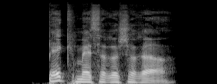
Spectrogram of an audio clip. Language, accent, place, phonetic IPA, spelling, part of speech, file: German, Germany, Berlin, [ˈbɛkmɛsəʁɪʃəʁɐ], beckmesserischerer, adjective, De-beckmesserischerer.ogg
- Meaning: inflection of beckmesserisch: 1. strong/mixed nominative masculine singular comparative degree 2. strong genitive/dative feminine singular comparative degree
